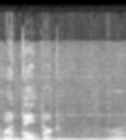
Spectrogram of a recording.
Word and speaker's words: Rube Goldberg: like a like a rube goldberg how do you say it yeah rube goldberg like rue goldberg machine but like coincidentally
